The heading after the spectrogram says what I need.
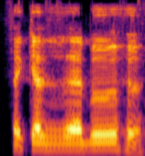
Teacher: Bakın ze burada peltek ve ince.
